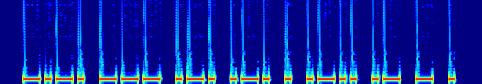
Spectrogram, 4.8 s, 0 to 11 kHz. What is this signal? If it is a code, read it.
Morse code, heard as a keyed tone, about 21 wpm, 700 Hz. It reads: CORRELATE
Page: Morse Code Ninja practice 22wpm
